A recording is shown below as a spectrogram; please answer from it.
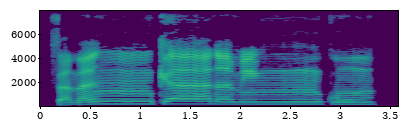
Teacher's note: Noon sakin plus kaf, again the same rule. Ikhfa. Hide the sound of noon.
